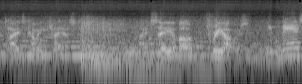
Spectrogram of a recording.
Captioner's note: cannon firing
